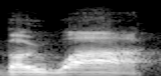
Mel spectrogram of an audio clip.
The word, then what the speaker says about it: Beauroy: but 2014 identify munitia Blee premier cru of bo wah this is been a premier cru line this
